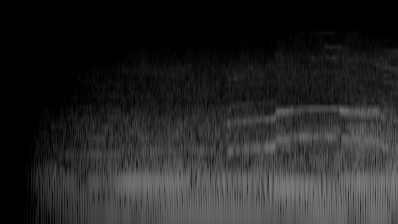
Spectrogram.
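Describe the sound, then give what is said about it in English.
A distant wolf howl rings across the Tappan Zee after a moment of silence, a long wavering tone that climbs in pitch partway through, layered over a steady low drone. No one speaks. “The sound of a distant wolf's howl rang across the Tappan Zee, making Ichabod Crane shoot straight up.”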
